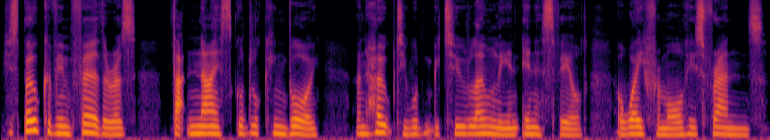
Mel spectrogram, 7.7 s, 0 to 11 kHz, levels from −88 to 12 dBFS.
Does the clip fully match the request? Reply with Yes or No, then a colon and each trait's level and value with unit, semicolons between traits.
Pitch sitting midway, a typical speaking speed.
Yes: medium, 160 Hz; average, 195 wpm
